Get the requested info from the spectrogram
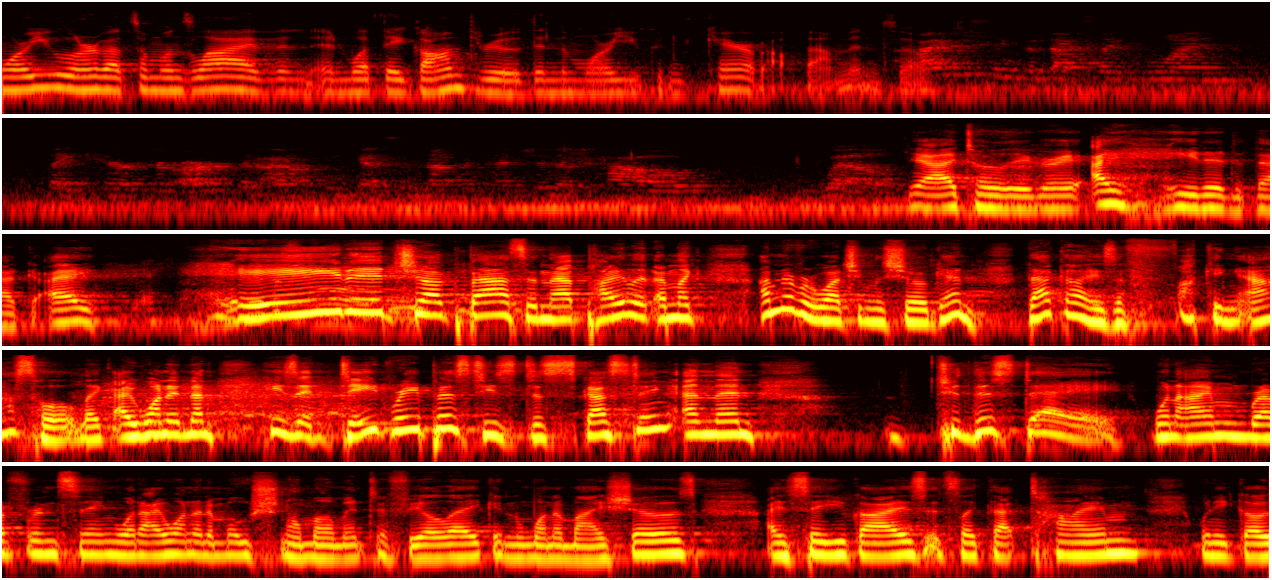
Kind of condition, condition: setting, busy venue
